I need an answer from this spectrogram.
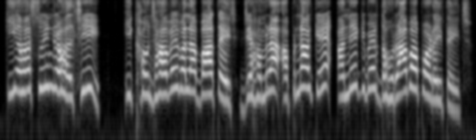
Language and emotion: Maithili, angry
